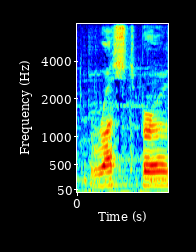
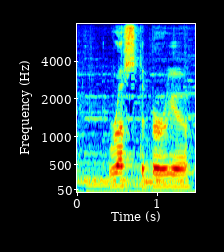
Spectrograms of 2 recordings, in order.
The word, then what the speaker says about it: Rustboro: name by the way it's actually rustboro city gosh i always get the name wrong rustaburgo that's why i called it when i was too young to pronounce things like this correctly and i guess it stuck because even after knowing the true name i always mispronounce it always that's not your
